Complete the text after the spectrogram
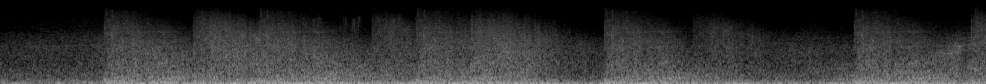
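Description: Plasma weapons fire and explode in rapid bursts.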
